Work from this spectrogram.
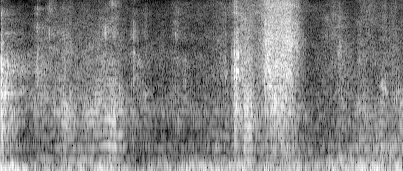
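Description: Honey bees hum at a beehive in fall, a dense, continuous buzzing swarm close by with individual bees swelling louder as they fly past.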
